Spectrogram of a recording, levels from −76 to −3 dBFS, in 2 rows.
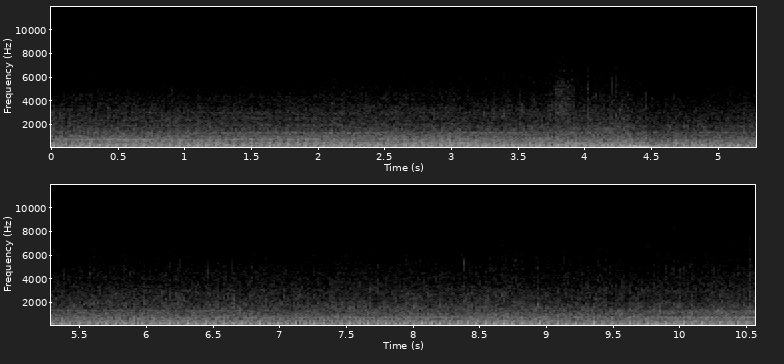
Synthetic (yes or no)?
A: no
